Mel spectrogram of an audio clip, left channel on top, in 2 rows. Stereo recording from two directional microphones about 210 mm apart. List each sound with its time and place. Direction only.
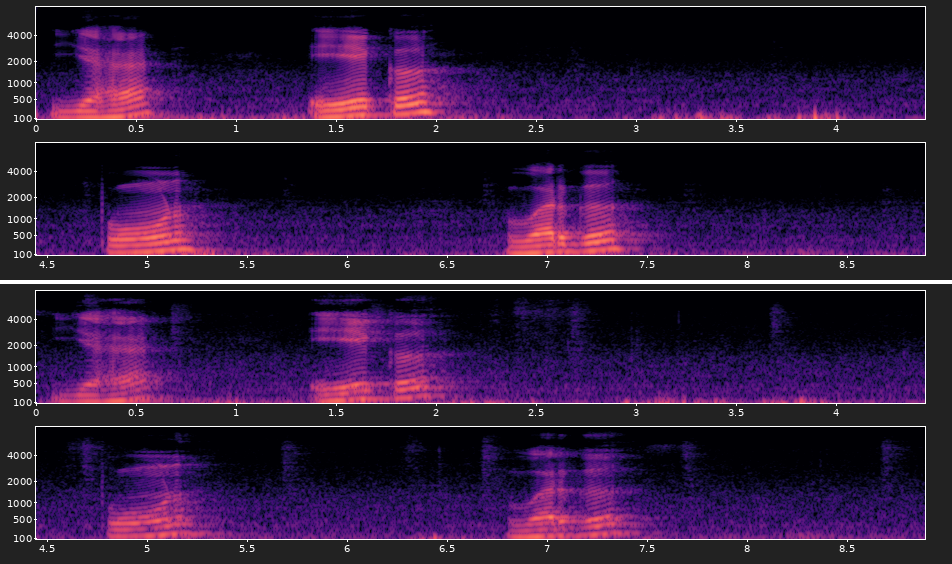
0.1 s speech: 55° left (ahead or behind)
4.8 s speech: 50° left (ahead or behind)
6.8 s speech: 55° left (ahead or behind)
